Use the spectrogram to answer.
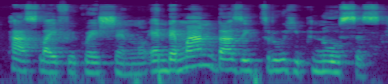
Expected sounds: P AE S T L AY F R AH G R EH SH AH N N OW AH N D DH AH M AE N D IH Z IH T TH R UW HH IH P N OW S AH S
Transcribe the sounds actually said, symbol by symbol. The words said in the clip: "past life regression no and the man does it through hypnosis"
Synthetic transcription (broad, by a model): P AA S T L AY F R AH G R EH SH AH N L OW AH N D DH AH M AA N D IH Z IH T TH R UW HH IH P N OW S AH S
